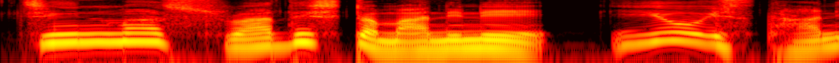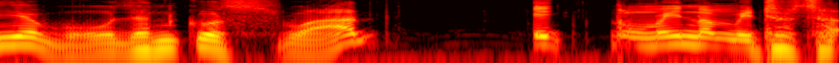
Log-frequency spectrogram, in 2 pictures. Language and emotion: Nepali, disgusted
